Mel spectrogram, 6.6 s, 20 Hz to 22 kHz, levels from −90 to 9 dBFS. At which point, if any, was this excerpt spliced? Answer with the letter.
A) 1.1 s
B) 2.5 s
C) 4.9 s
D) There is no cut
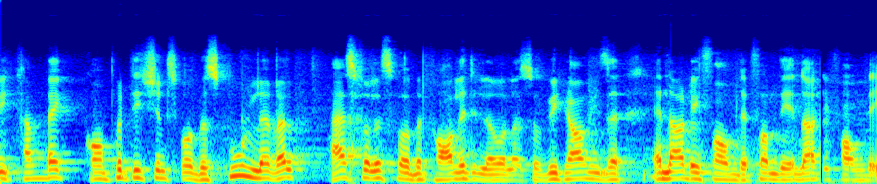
D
